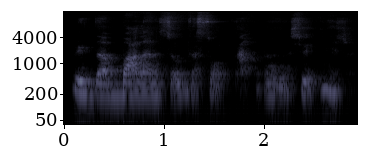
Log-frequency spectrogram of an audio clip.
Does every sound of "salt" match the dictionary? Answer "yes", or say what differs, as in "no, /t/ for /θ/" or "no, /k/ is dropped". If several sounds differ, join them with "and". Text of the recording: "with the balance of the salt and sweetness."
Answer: no, /l/ is dropped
